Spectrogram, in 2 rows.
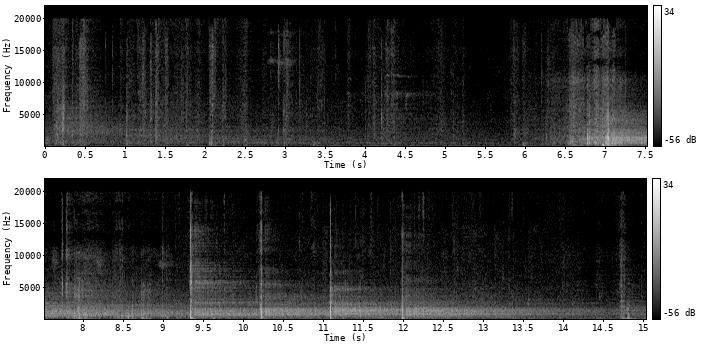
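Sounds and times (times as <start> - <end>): axe chopping wood: 6.2 - 15.0.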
